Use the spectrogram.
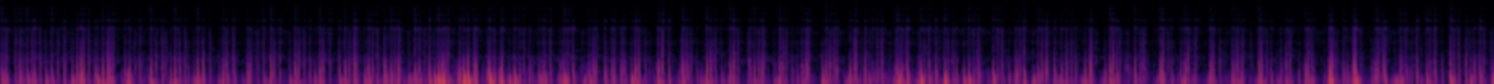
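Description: A small, white, glazed ceramic cat-shaped bowl, hollow and empty, is held upright and tapped with fingernails. It produces a fast, irregular stream of short clicks and clinks that die away almost instantly, with a dull, low-heavy tone.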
